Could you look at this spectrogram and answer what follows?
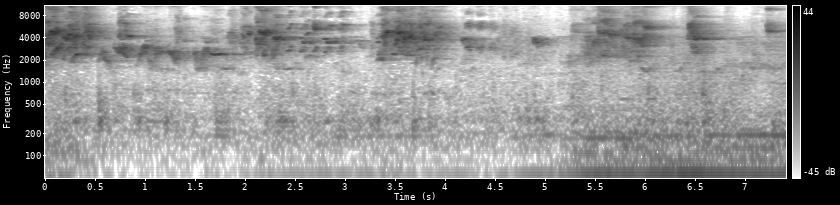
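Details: Male Oriental magpie-robin, a bird for sale, delivers a busy, nearly continuous run of sharp chirps and high twittering notes, with a faint low hum entering near the end.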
